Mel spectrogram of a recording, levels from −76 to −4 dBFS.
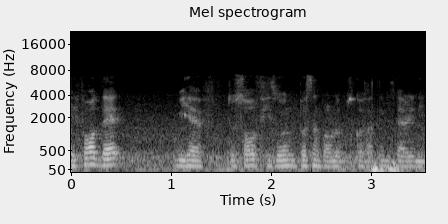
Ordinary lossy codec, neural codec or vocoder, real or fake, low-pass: Opus, 24 kbps; none; real; 7.2 kHz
